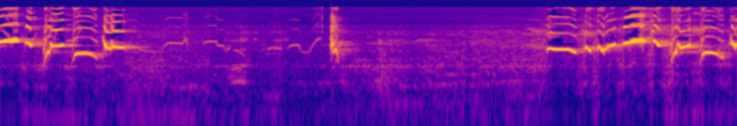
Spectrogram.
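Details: Loudly singing Oriental magpie-robin, known as kacer, opening its beak wide: whistled looping phrases, soft scattered notes and one sharp click during a lull, then a long rich burst of whistles.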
